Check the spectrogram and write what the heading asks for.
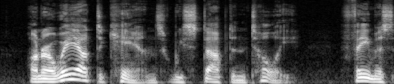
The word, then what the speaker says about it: Cairns: after Sydney and Melbourne Cairns pronounced Cannes is basically the Miami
